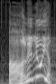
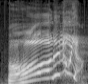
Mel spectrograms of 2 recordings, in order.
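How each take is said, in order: First: Said in the usual way. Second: Slow, high, loud drawn-out "Hallelujah"; louder hallelujah. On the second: Retold or imitated. Man told by preacher to shout it louder, drawn-out loud cry. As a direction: stretch "Hallelujah" long and call it out louder. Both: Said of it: "Kulakasan mo pa".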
